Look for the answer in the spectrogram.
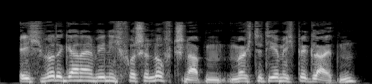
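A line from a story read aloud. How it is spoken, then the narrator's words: Calling out to her. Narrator (German): rief ihr zu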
